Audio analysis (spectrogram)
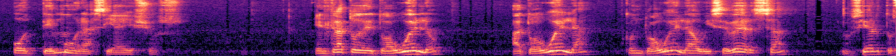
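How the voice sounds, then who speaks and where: Slow, lively Argentine preacher. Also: male voice, medium pitch. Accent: Argentine Spanish. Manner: unhurried preaching with many fillers and tag questions. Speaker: pastor. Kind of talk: sermon.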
